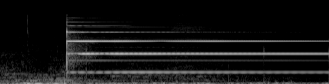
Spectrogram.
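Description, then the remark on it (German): A single gong strike opens a discussion round at a men's Alcoholics Anonymous meeting, ringing out clearly after a moment of quiet room noise, its bright metallic tone sustaining and slowly fading without any talking. “Mit einem Gong leitet Meinrad Göhner die Gesprächsrunde ein.”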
